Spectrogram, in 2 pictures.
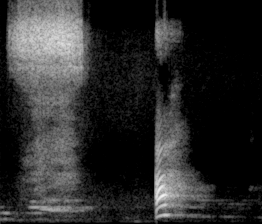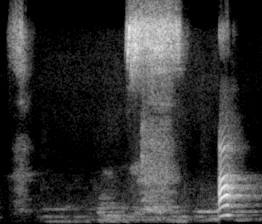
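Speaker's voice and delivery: S hissed voiceless, ah voiced and open; teacher sounding out s, ah; blending phonics sounds. Shown as a demonstration. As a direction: sound out each letter for kids to blend. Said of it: "blend the three sounds".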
